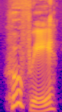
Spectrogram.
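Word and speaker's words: Ruffy: on into fights with Mauricio Hufi versus James Yontop, or Mauricio Rufi versus James Lontop, depending on where in the world you are, or how you want to pronounce those names.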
